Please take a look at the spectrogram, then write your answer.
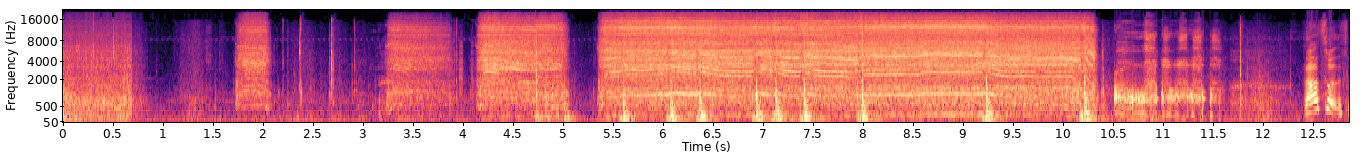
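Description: A power drill drives screws at an angle into a wooden shed-style garbage hutch, with several sustained whirring bursts of the motor and stop-start trigger pulls between them, close by.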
